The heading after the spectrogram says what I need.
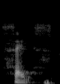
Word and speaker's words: seis: The 16 has an accent mark on the E in seis. Seis itself does not have an accent mark. Seis. One syllable word doesn't need an accent.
